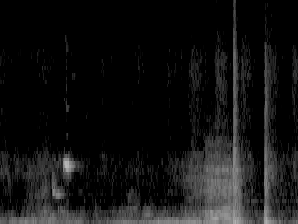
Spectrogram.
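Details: Village cow called Punyakoti lowing: a low, drawn-out moo lasting about two seconds that swells and bends upward in pitch at its close, preceded by faint low hums, with a brief high chirp early and two sharp knocks near the end.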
